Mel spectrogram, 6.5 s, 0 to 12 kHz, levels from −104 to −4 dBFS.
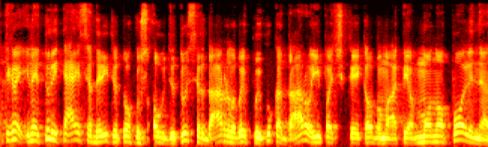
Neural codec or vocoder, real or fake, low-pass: none; real; 10.8 kHz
